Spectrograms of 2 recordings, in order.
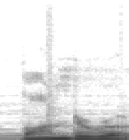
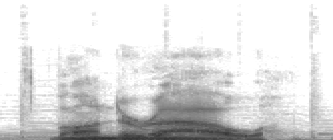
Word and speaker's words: Vonderau: The way it's pronounced, there's no e at the end of his name. It's just au bonderau.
